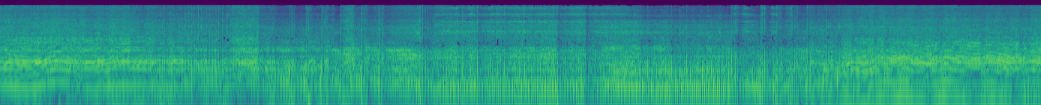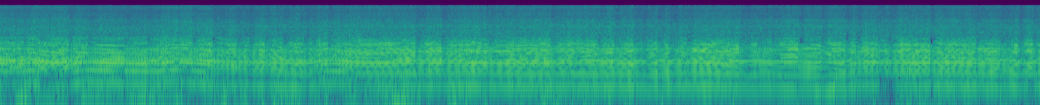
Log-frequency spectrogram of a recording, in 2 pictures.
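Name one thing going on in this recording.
A chainsaw roars loudly as it cuts through wood.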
